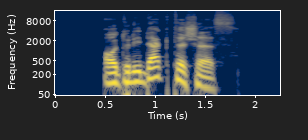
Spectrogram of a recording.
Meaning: strong/mixed nominative/accusative neuter singular of autodidaktisch
- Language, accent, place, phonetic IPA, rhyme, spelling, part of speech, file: German, Germany, Berlin, [aʊ̯todiˈdaktɪʃəs], -aktɪʃəs, autodidaktisches, adjective, De-autodidaktisches.ogg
